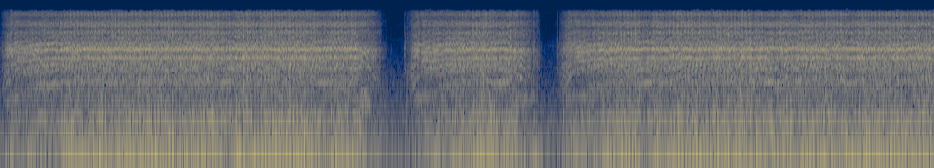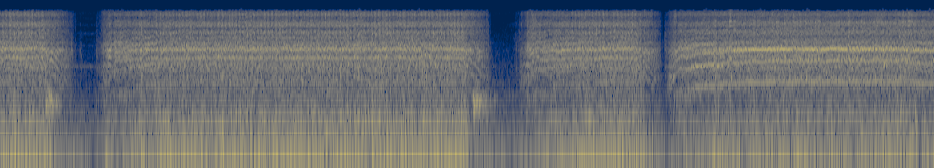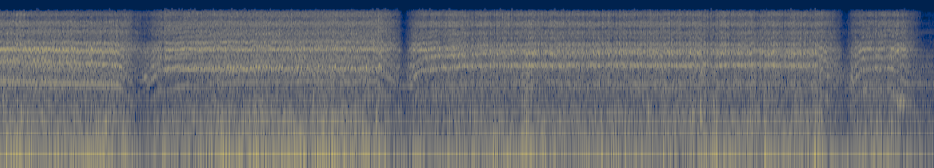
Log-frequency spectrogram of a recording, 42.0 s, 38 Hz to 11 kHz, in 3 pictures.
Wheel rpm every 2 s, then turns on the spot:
130, 160, 130, 100, 100, 150, 160, 100, 140, 170, 120, 120, 130, 160, 150, 130, 150, 130, 160, 160, 100.
none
